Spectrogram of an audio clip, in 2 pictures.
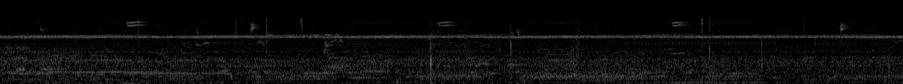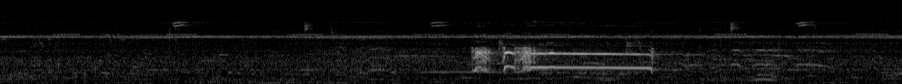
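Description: A rooster crows once, about fourteen seconds in: a short broken start, then a long held note. Under it runs a steady high-pitched insect drone, with faint short chirps about every second and a half.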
